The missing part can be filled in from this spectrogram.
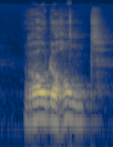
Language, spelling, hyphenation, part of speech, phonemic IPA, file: Dutch, rodehond, ro‧de‧hond, noun, /ˌroː.dəˈɦɔnt/, Nl-rodehond.ogg
- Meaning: rubella, German measles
